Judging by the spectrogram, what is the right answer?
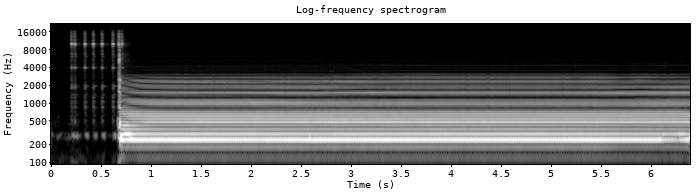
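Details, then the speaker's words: Panasonic RC-6030 flip clock radio from about 1976, rebuilt from parts: a few clicks, then a loud, steady alarm buzz through the speaker holding evenly for six seconds; normal alarm. "The alarm is an annoying buzz that comes through the"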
